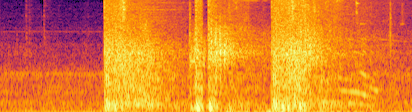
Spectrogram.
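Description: Shotgun blasts in the video game Escape from Tarkov: two loud, close booming bursts about a second apart, each trailing a short rumble, with faint background ambience between.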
